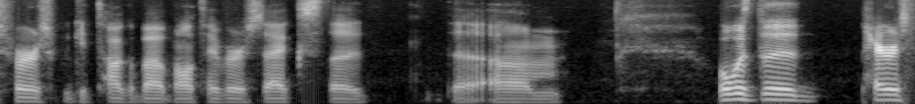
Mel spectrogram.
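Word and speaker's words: MultiversX: But multiverse, kind of like in Marvel, is how you pronounce it.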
